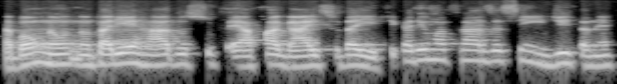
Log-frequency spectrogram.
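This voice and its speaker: A man with a Brazilian Portuguese accent teaching an online English class, patiently spelling out examples slowly. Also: medium pitch, muffled recording.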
